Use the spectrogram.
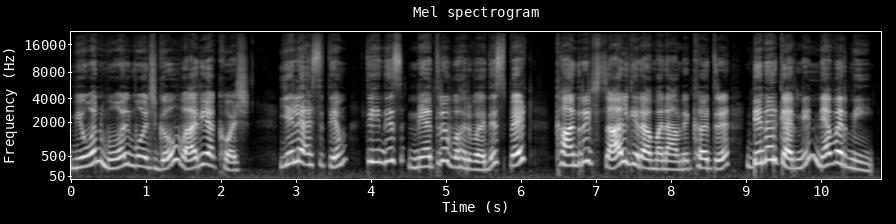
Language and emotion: Kashmiri, happy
